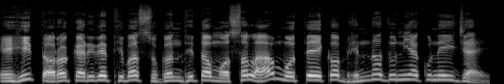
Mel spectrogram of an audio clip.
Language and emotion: Odia, happy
